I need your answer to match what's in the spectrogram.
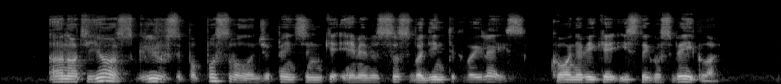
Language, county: Lithuanian, Kaunas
